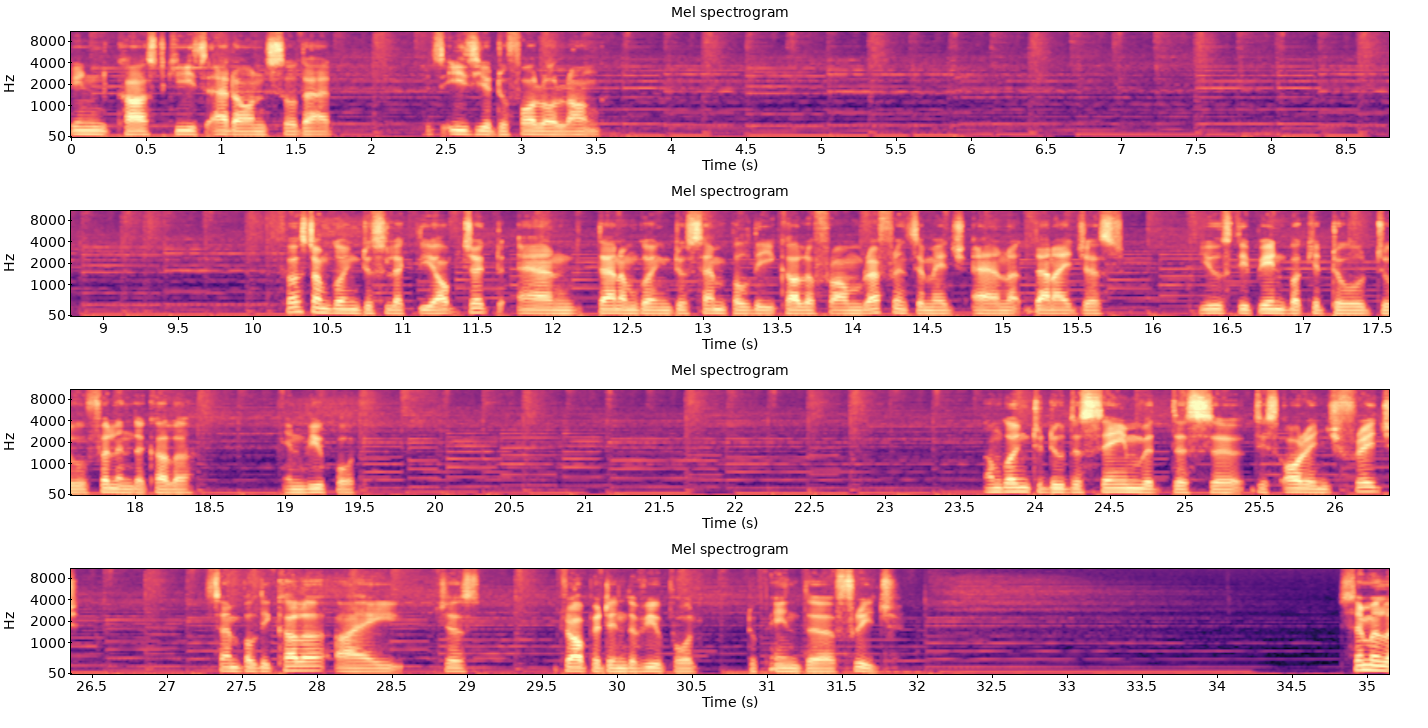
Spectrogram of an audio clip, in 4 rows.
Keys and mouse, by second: 0.0 n, 1.5 click, 2.7 click, 6.3 click, 6.8 drag, 11.3 click, 14.2 middle click, 21.8-22.3 drag, 23.4-24.5 drag, 26.6 click, 27.4-28.5 drag, 30.6 shift+middle click, 33.4 click.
